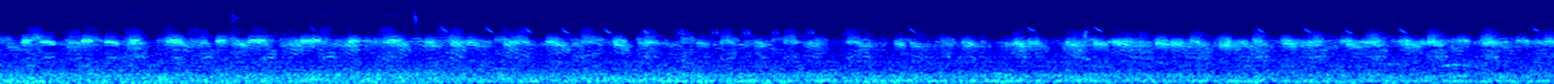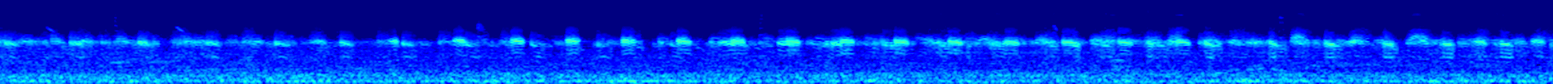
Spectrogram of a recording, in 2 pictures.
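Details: Frogs calling around a home after rain: a dense chorus of short, sharp, mid-high chirping pulses, about three or four each second, overlapping from several callers over a steady low outdoor hum.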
